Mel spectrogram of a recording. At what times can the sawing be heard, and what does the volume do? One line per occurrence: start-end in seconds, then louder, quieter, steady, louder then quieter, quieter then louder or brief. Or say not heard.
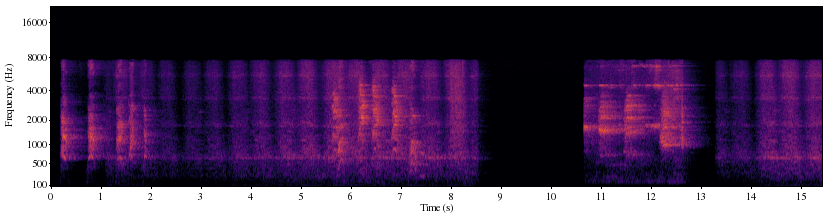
1.1-8.6 louder
13.2-15.3 brief.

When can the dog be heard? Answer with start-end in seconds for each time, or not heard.
0.2-1.9, 5.6-7.5, 10.7-12.7.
